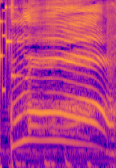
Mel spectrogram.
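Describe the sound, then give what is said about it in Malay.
A voice imitates a Godzilla roar on a radio show, marking the end of the show: one long, shrieking, wailing cry that rises at the start, holds steady for over a second, then bends down at the end, loud. “Oh, bunyi Godzilla.”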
